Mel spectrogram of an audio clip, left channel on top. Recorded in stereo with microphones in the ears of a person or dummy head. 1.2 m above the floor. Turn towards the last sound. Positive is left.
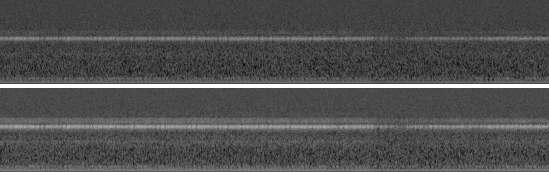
turn(degrees=-25)  # may be behind; listen again after turning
